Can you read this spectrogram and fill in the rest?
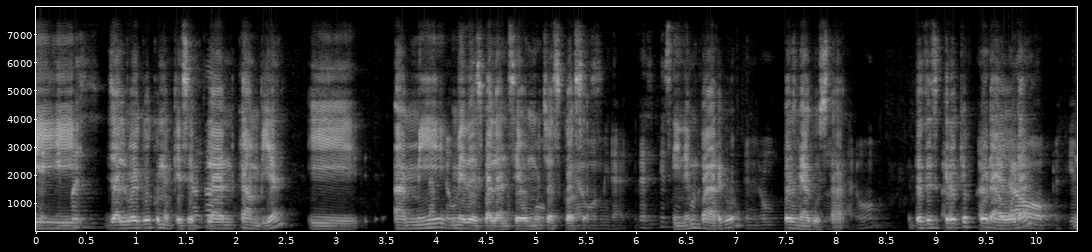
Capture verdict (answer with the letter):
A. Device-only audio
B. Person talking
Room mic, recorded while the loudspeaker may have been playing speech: B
